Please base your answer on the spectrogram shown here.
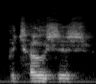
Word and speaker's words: ptosis: Ptosis, typically we pronounce the T, though it should be silent, is that upper droop of an eyelid.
